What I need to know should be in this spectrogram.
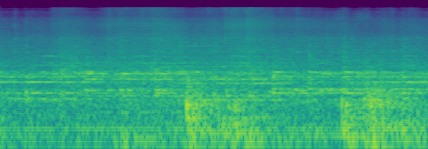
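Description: A bowling ball thuds onto a lane and rumbles as it rolls.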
